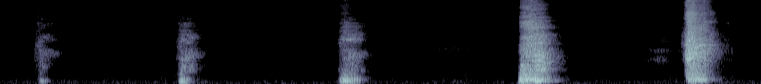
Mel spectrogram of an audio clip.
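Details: Five short, harsh coughs about two seconds apart from a pet animal (Mochi), growing louder toward the end, recorded for the vet: cough.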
